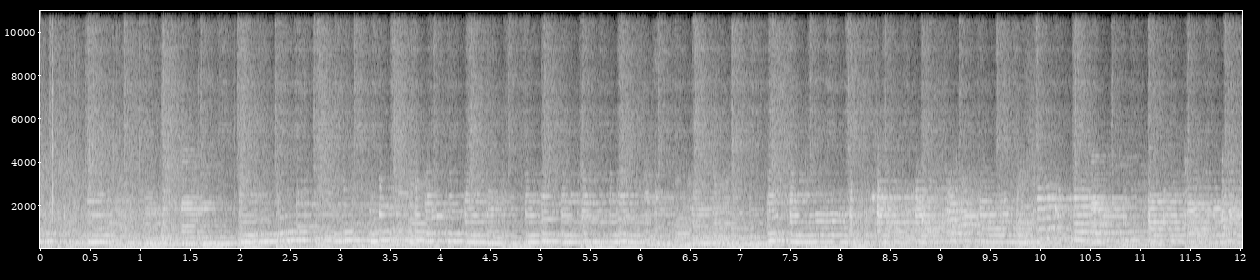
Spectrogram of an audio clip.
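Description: Live school band music: electric guitars and bass guitar with saxophones, trombones and drums, playing a tune over a steady beat.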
